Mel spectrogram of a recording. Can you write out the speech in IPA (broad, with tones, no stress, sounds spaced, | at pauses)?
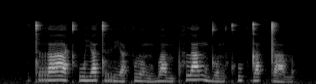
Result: t r aː˥˩ kʰ w i˦˥ a̯ t r i˩˦ a̯ k l o˨˩ n b a˨˩ m pʰ l a˥˩ n d o˩˦ n kʰ u˥˩ k̚ d a˥˩ p̚ t a˨˩ m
